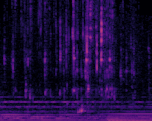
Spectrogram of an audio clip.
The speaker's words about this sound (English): She hands Charlotte a glass and pours her a drink.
